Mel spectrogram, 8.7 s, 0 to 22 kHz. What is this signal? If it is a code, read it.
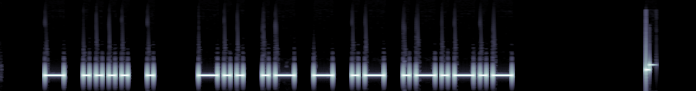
Morse code, heard as a keyed tone, about 16 wpm, 700 Hz. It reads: THE DATA.
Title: Sentences from Top 1000 Words - Review Part 3 - 15wpm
